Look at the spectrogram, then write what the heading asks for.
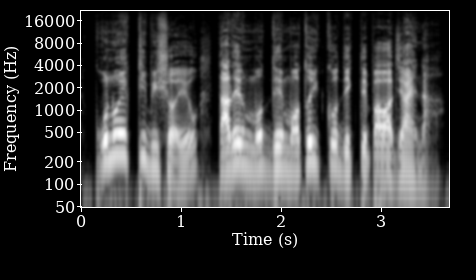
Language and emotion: Bengali, neutral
